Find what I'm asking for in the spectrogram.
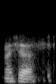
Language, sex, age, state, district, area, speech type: Kashmiri, male, 18-30, Jammu and Kashmir, Shopian, urban, conversation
